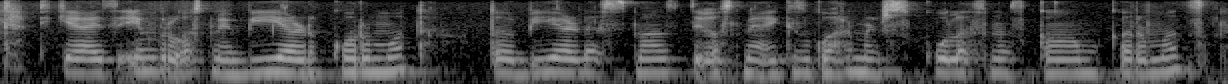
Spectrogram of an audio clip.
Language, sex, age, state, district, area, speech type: Kashmiri, female, 30-45, Jammu and Kashmir, Budgam, rural, spontaneous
